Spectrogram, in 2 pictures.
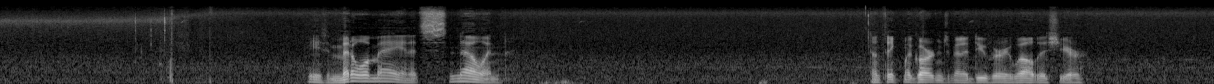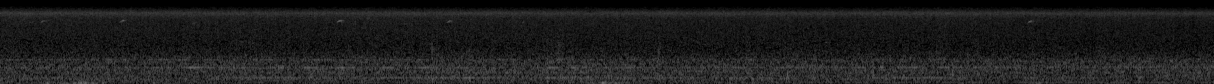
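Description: Hail and rain patter steadily outdoors.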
